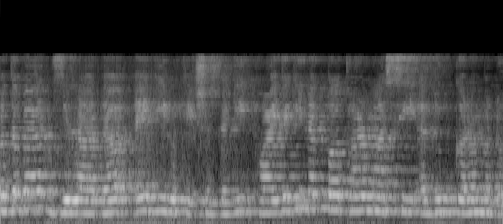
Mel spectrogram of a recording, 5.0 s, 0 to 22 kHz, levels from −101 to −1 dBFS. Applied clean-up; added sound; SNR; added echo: neural separator model SepFormer DNS4.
